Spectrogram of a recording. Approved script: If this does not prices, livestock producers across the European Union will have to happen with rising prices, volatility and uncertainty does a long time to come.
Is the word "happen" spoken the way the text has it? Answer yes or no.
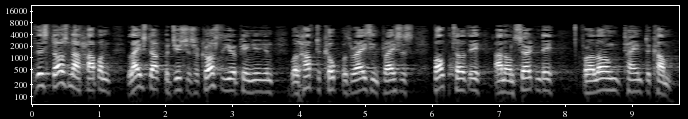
no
